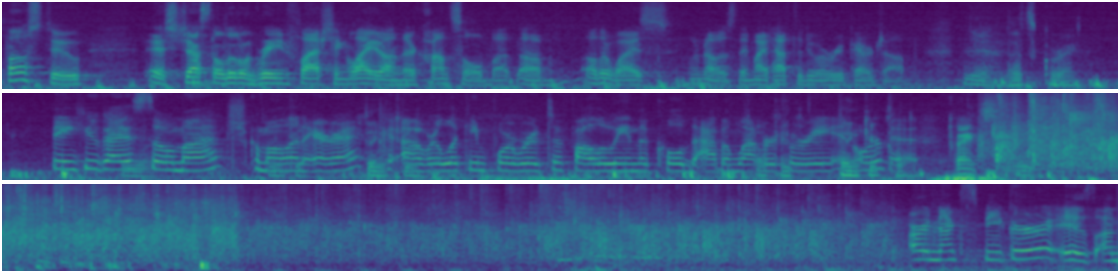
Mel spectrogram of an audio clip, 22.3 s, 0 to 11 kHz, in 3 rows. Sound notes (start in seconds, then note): 15.9 applause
